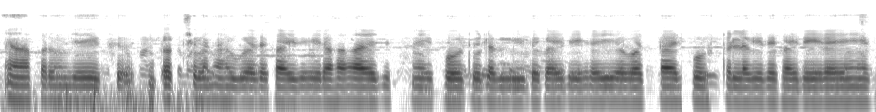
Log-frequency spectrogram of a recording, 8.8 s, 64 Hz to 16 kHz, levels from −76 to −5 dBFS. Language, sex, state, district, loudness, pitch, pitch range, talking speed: Hindi, male, Chhattisgarh, Rajnandgaon, -31 LUFS, 110 Hz, 110-115 Hz, 200 wpm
